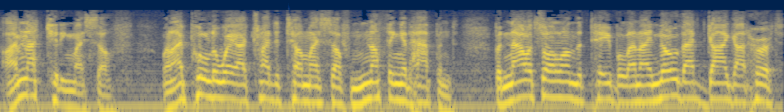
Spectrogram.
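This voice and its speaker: A man's voice: a little high, fairly quick, pushed and bright, slight background noise. An actor playing a frightened, defiant young man who argues defensively with his mother, in an old radio drama. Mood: agitated. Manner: agitated and defensive. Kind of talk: 1970s radio drama acting. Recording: dull lo-fi old radio broadcast.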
